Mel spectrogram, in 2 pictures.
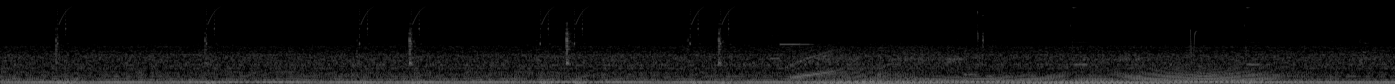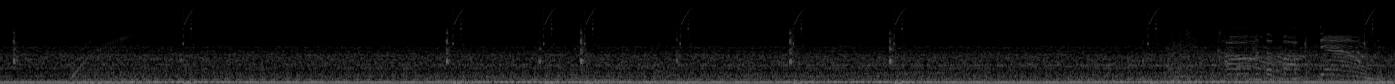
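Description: Short electronic clicks sound again and again.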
